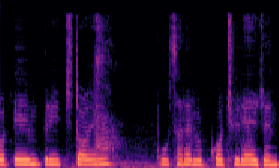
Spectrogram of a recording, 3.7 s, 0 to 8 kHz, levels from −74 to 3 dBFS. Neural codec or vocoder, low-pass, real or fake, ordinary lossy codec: codec, 16 kHz, 1.1 kbps, Voila-Tokenizer; none; fake; none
